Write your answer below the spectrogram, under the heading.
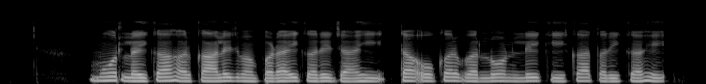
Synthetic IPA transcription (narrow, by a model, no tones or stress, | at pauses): moːɾləɪkaɦɐɾkaːleːd͡ʒmãpɐɽ̤aːikəɾed͡ʒaːɦit̪ɐʔoːkəɾbəɾloːnleːkekat̪ɐɾiːkaɦeː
